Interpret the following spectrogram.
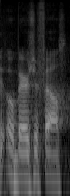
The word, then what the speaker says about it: Obergefell: minority side in the Obergefell, I cannot pronounce that name. Obergefell, it's tough. Obergefell. Hard G, I think.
